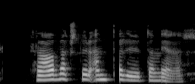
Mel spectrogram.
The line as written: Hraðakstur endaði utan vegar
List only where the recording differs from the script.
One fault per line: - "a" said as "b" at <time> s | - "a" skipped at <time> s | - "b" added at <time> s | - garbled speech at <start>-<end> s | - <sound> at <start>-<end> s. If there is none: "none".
- dropout at 1.1-1.2 s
